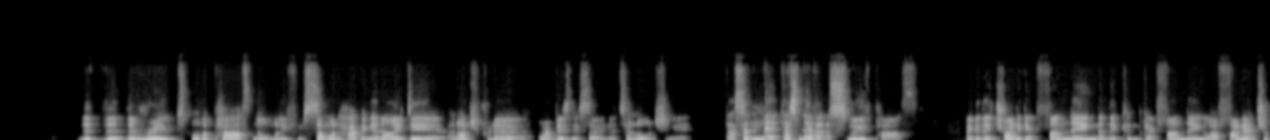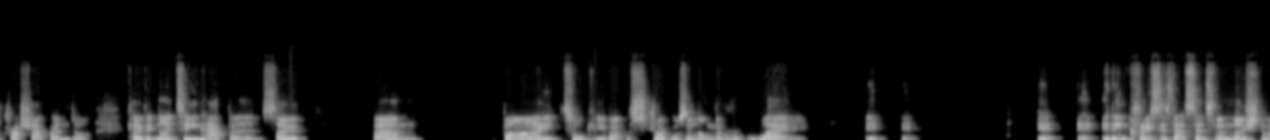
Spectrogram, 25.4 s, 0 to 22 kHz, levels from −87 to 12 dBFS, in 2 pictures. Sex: male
